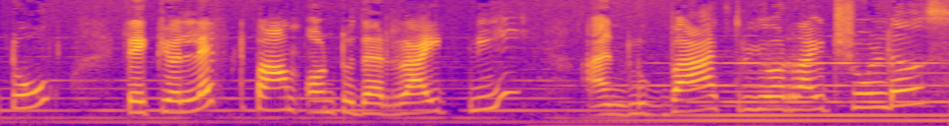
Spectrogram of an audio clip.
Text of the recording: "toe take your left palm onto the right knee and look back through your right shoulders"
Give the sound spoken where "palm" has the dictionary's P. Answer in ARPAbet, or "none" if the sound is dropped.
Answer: P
